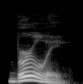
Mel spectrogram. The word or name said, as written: burly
